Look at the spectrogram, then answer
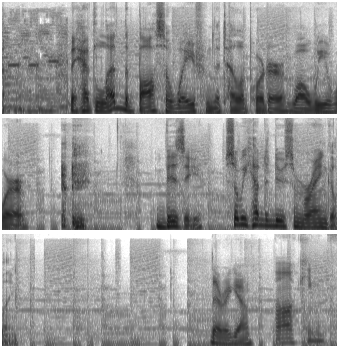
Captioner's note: ahem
